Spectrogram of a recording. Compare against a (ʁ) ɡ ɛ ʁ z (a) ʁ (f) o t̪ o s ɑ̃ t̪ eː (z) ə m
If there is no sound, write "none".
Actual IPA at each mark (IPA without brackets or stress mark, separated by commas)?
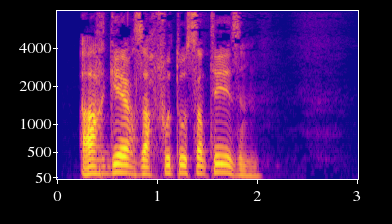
ʁ, a, f, z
